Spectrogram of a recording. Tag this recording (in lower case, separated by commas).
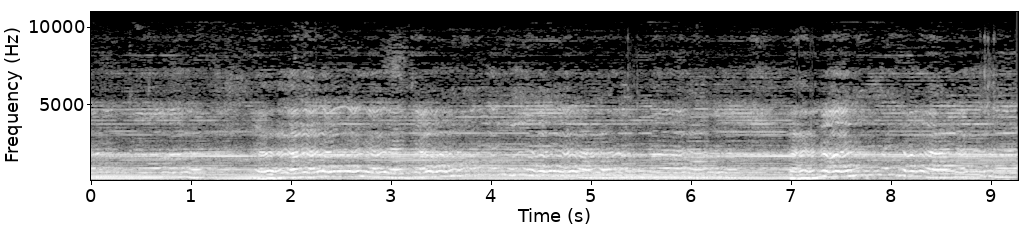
music of asia, carnatic music, classical music, musical instrument, music, singing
